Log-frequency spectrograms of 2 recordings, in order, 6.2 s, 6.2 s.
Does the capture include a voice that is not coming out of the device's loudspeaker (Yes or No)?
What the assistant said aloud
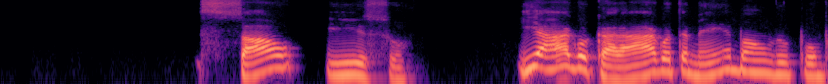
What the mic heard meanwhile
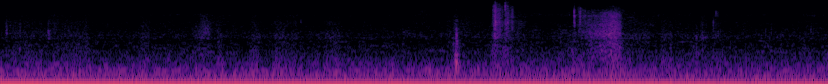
No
